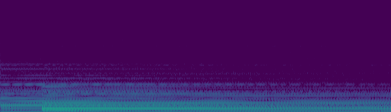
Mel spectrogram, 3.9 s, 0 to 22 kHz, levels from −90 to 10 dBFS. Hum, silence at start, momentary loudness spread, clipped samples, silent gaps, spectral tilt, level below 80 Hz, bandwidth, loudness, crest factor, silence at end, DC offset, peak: none; 0 s; 11 LU; under 0.1%; none; -10.5 dB/octave; -54 dBFS; 2.2 kHz; -43 LUFS; 14 dB; 0 s; 0.1%; -28 dBFS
